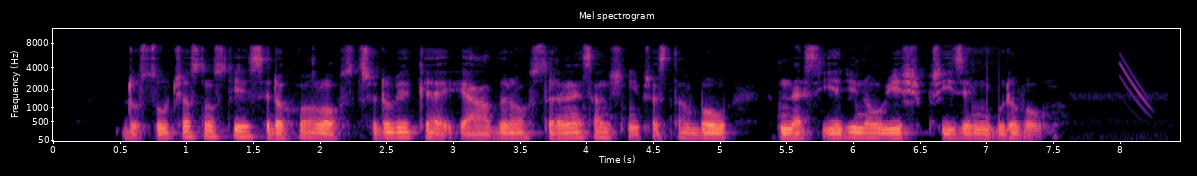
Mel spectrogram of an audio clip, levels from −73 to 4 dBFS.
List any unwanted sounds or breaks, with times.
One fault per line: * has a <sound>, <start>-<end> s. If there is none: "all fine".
* has a chirp, 8.0-8.3 s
